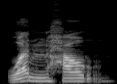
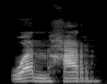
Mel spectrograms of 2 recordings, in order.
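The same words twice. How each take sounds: First: Wanhaur with a full, rounded r; correct thick r. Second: Wanhar with a light, thin final r; wrong thin r. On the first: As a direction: stretch the ending into wanhaur. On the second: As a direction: end wanhar with a weak r. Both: Shown as a demonstration.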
